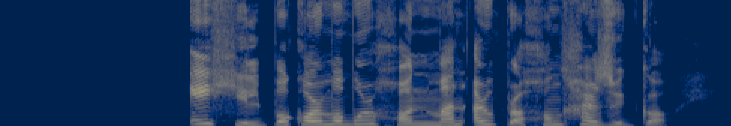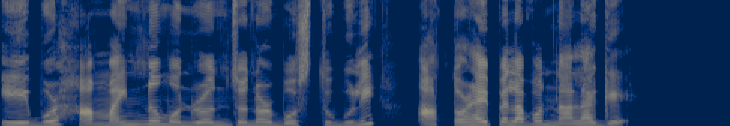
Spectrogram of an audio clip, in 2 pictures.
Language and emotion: Assamese, disgusted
